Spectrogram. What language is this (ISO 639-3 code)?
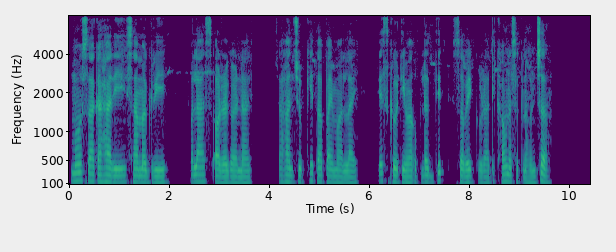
nep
